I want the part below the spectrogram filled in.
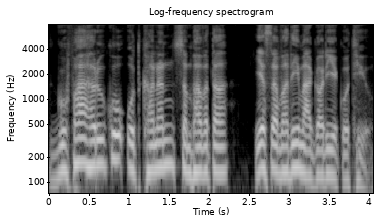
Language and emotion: Nepali, neutral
